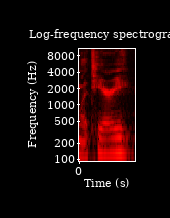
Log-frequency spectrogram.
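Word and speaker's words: Letieri: Uh, my name is Latiri. Uh, do you need me to spell that?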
